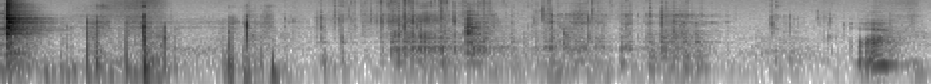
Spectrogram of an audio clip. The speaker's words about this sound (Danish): sjove er, at jeg har også selv arbejdet i smørbrødsbutik gang, så det er altid sådan lidt som at komme hjem og sidde her og spise smørbrød.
